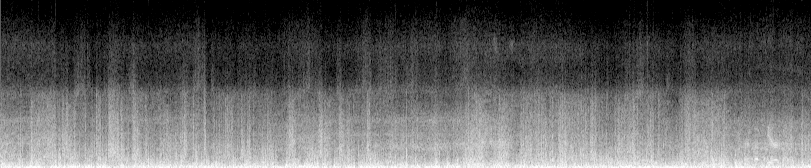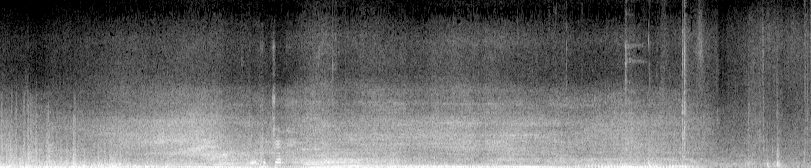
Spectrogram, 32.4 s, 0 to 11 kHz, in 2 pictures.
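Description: A Honda PCX 125 scooter's single-cylinder engine and road noise while riding, largely covered by heavy wind buffeting on the microphone. The noise stays loud and steady, with some changes in the engine's pitch in the last third, and falls away sharply at the very end as the scooter slows and stops.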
